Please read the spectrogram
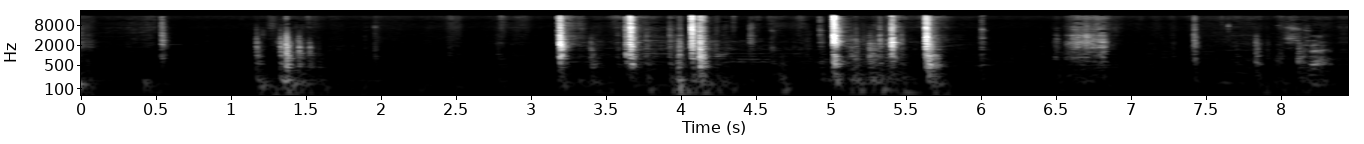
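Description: A folding camper bed being folded away: hinged board panels and fold-out legs knocking, clicking and rubbing as they are swung up and stowed, with a cluster of sharp knocks in the middle few seconds.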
